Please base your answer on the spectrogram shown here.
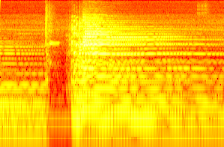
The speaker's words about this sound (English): It's a very eccentric chorus. It's very odd.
